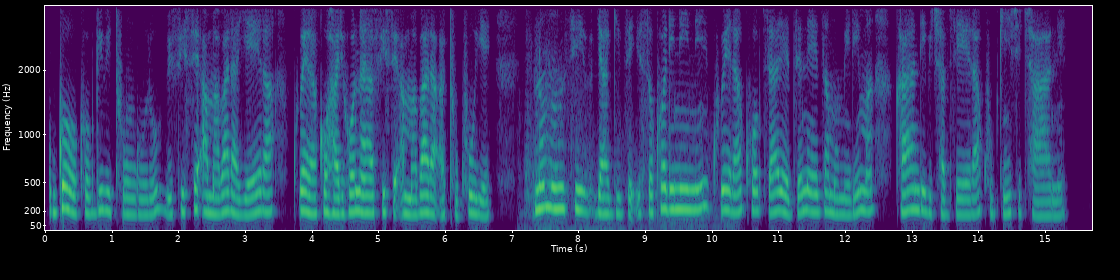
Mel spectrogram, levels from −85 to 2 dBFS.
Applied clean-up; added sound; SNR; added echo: neural separator model SepFormer DNS4.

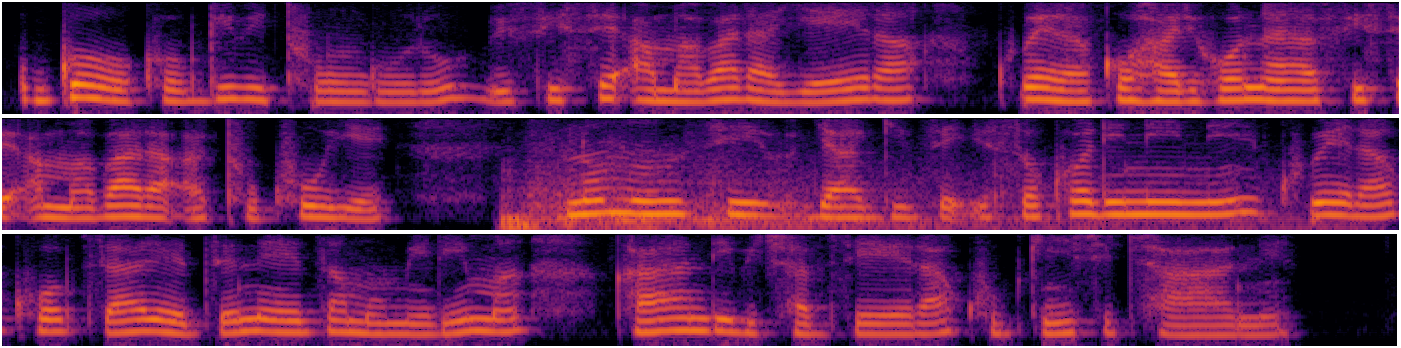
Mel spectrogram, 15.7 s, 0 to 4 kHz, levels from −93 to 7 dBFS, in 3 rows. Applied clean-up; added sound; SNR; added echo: none; Fireworks; 11 dB; none.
